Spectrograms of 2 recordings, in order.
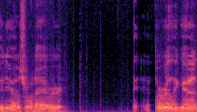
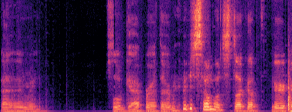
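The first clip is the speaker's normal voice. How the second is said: ordinary delivery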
